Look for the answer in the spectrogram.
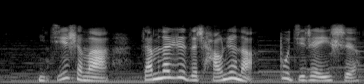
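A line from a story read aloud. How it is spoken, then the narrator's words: Gentle, coaxing. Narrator (Chinese): 胖子先生语气温柔的像是哄小孩子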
